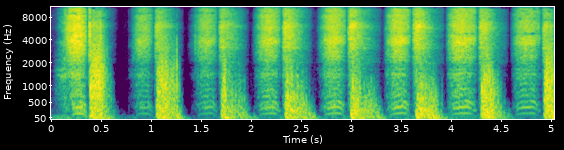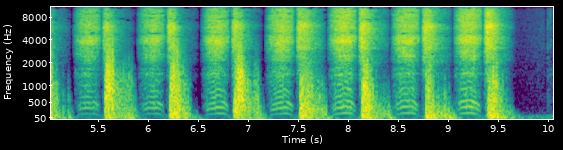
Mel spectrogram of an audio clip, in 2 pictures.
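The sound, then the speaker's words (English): Rapid, forceful breathing in and out through the nose as part of an exercise, done while pulling the arms down from overhead with closed fists as in an intense pull-up. A steady run of about sixteen loud huffing bursts over ten seconds, with no talking. “And then the second piece is to add breathing in and out of your nose. So I'll model it.”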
